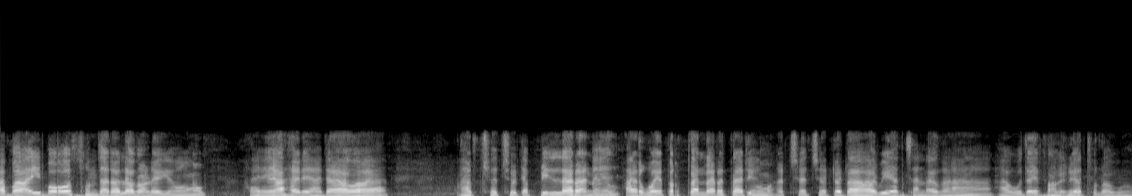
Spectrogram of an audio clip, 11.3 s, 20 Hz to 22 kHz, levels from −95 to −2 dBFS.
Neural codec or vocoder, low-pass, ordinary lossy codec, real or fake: codec, 24 kHz, 1.5 kbps, HILCodec; 7.2 kHz; none; fake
